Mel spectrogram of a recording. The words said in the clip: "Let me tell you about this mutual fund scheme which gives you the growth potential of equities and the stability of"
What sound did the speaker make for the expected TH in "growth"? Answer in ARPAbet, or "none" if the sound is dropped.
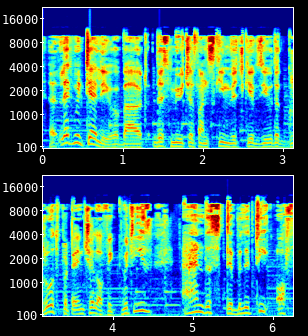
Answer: T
